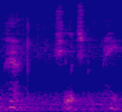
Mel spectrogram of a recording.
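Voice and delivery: awed whisper under the breath; hushed wow as she comes into view; breathless whisper. Retold or imitated. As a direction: whisper it, stunned by her looks. Awestruck at the singer's beauty.

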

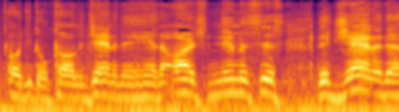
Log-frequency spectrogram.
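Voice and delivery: usual speaking voice

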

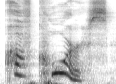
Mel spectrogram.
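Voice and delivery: a burst of discovery; excited realisation. Acted. Scout spotting the bread forest, excited eureka.

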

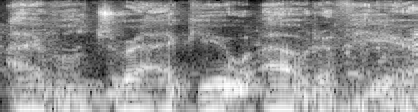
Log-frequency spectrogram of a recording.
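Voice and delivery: very low demonic growl; satanic low voice. Acted. Mother threatening her child at Target, in a very low satanic voice. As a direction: drop into a satanic register and threaten. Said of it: "lower satanic register of my voice".

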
